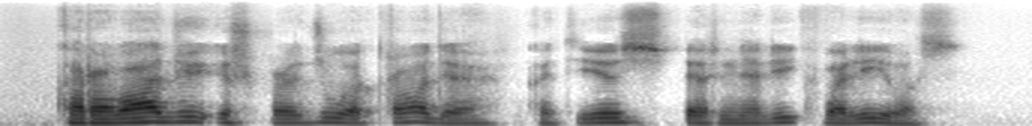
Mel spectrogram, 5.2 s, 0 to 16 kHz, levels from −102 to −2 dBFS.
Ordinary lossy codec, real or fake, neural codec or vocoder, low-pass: AAC, 64 kbps; fake; autoencoder, 48 kHz, 32 numbers a frame, DAC-VAE, trained on Japanese speech; 14.4 kHz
